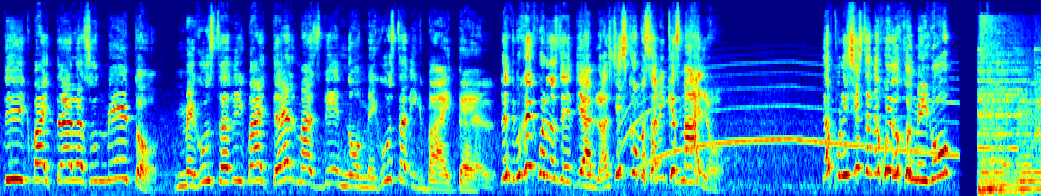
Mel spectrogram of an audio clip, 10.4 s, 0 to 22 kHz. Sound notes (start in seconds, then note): 6.1 police siren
